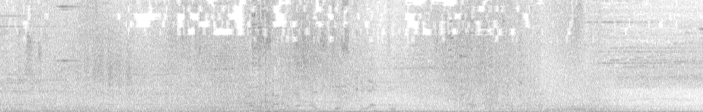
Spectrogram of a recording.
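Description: A building explodes with a loud roaring crash in a game.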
